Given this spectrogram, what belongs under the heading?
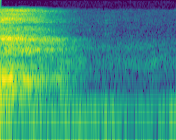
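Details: A single short cough that fades quickly, from an adult man with a tracheostomy and an AIDS-related illness who is undergoing craniofacial nasal reconstruction.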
